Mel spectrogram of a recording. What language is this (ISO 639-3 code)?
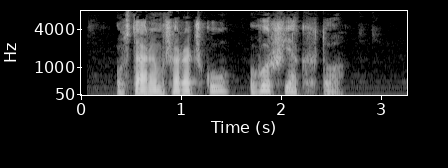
bel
